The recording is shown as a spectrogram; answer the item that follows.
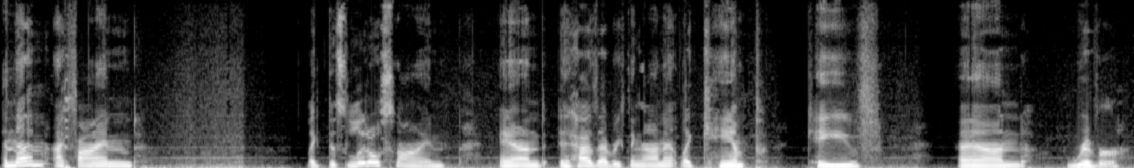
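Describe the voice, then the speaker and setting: A woman's voice: on the high side, fairly even intonation, slow, long pauses, clear, resonant tone. A young woman giving a casual, rambling voice-over of her gameplay, full of fillers and asides. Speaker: gameplay narrator.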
